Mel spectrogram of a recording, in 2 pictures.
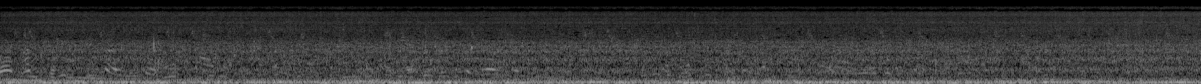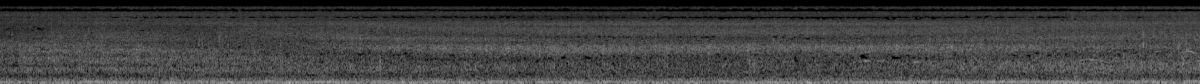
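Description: Water from a tiered stone fountain splashing into its basin, a steady hiss that grows louder over the second half as the fountain comes close, over a low steady rumble.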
